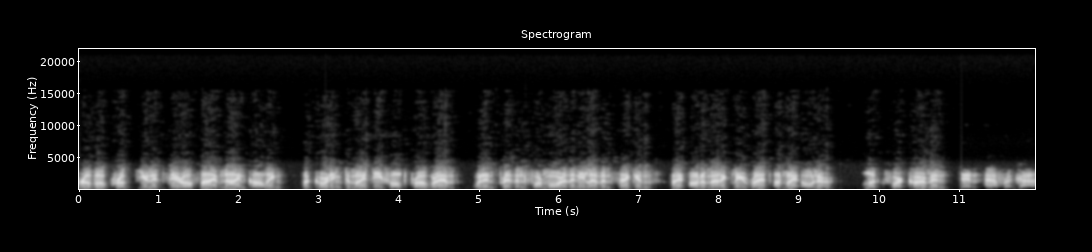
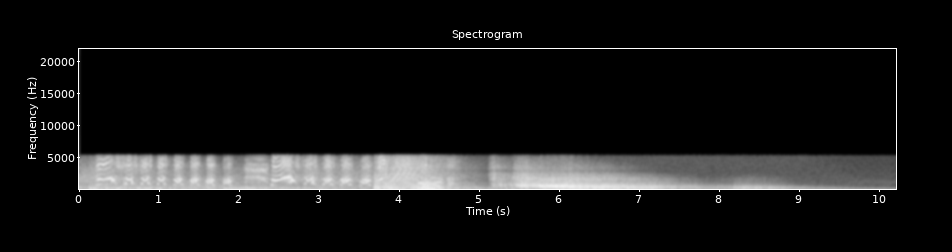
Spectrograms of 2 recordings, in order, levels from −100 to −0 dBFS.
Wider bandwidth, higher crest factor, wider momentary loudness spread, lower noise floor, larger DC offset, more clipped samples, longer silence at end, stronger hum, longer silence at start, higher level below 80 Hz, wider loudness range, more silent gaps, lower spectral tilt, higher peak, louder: second, 4.9 kHz vs 5.4 kHz; first, 16 dB vs 10 dB; second, 6 LU vs 18 LU; about the same, -35 dBFS vs -34 dBFS; second, under 0.1% vs 0.8%; second, under 0.1% vs 0.7%; about the same, 0 s vs 0.1 s; neither; about the same, 0 s vs 0 s; second, -88 dBFS vs -32 dBFS; second, 1 LU vs 10 LU; neither; second, -2 dB/octave vs -5 dB/octave; about the same, 0 dBFS vs 0 dBFS; second, -15 LUFS vs -8 LUFS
